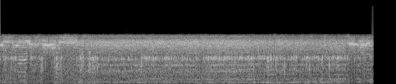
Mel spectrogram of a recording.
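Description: Loud, steady engine and road noise inside a race car's cockpit. It cuts off suddenly near the end.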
